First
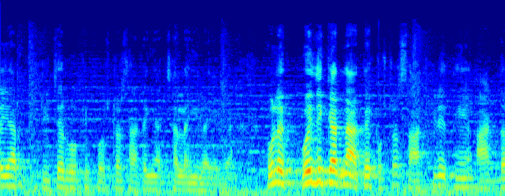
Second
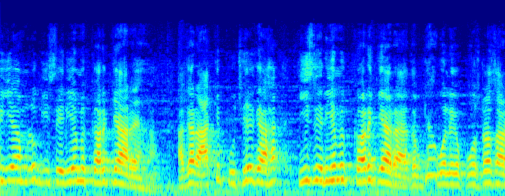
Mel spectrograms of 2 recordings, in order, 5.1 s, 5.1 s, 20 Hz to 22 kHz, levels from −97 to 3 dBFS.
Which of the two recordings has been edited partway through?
first; 1 cut; at 3.8 s

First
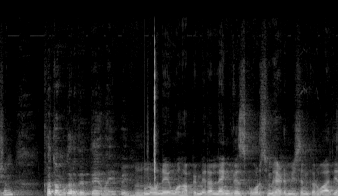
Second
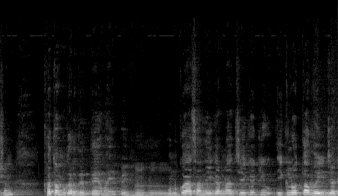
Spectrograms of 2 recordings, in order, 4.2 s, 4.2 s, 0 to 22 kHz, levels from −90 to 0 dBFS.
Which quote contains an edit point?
first; 1 cut; at 1.8 s

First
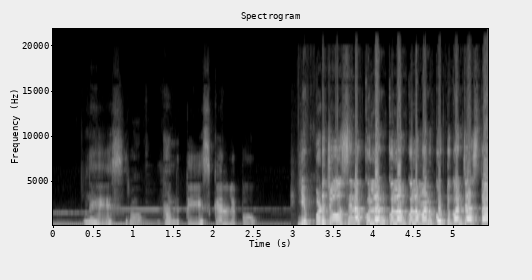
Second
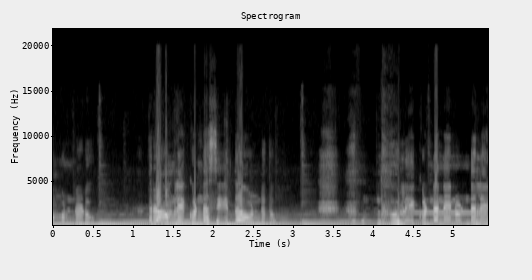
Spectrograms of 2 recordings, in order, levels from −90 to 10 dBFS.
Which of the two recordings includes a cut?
first; 1 cut; at 2.9 s

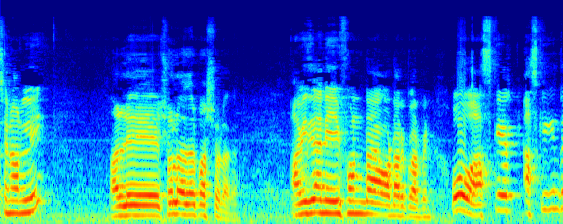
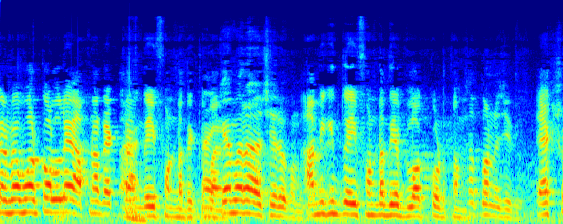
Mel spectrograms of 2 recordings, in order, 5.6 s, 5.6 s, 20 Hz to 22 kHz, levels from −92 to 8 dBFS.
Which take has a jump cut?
second; 2 cuts; at 1.3 s, 4.8 s

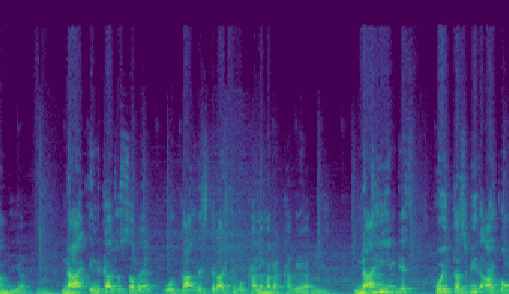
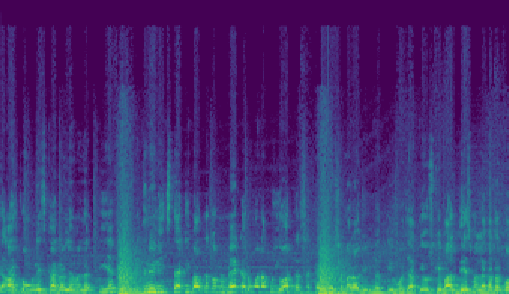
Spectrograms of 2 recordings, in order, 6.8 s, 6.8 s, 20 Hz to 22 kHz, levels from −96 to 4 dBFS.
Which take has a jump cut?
second; 2 cuts; at 1.7 s, 4.3 s

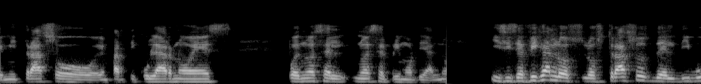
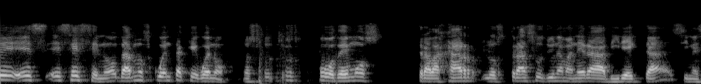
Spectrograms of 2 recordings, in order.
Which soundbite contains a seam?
first; 1 cut; at 4.4 s

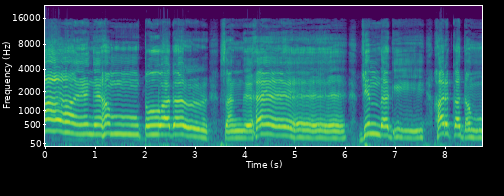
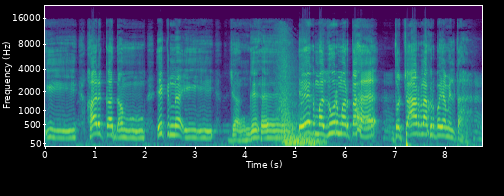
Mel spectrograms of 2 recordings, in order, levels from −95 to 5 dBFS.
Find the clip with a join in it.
second; 1 cut; at 4.9 s

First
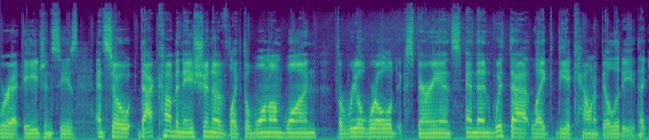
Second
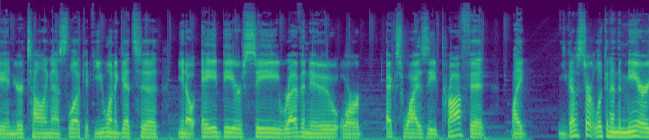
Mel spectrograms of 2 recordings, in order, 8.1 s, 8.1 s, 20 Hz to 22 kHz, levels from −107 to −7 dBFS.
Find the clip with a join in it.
first; 1 cut; at 0.9 s

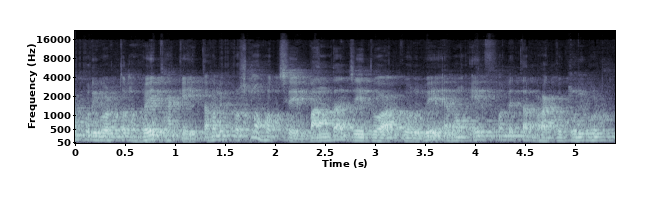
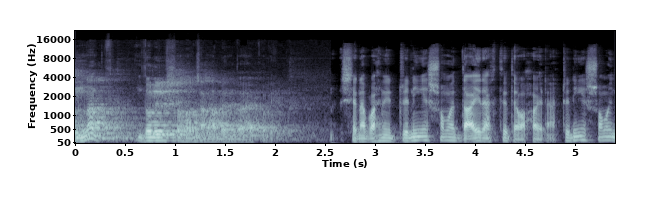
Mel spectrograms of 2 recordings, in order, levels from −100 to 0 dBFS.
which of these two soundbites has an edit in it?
second; 1 cut; at 2.6 s

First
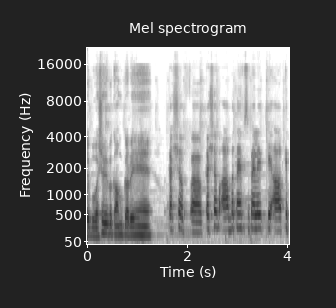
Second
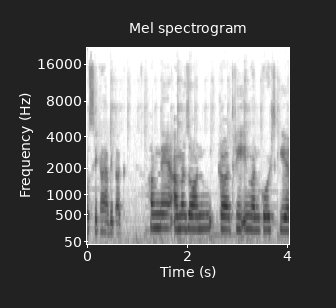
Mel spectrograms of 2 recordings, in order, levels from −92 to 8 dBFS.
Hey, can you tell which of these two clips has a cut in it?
first; 1 cut; at 1.5 s

